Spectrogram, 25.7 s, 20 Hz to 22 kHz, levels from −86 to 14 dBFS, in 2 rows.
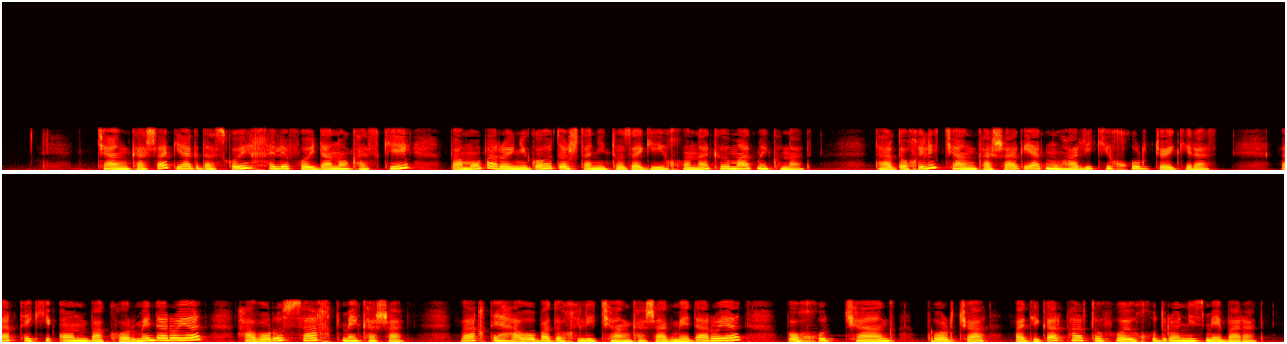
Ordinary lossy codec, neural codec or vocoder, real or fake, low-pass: none; none; real; 5.4 kHz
